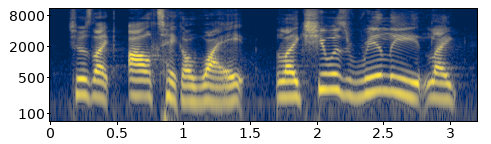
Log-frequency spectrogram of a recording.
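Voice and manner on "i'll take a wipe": mock grudging, put-out, pissy, snippy tone. Retelling a passenger's reply on a flight: imitating a pissy passenger. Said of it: "being pissy".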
